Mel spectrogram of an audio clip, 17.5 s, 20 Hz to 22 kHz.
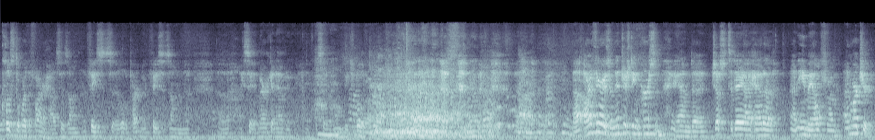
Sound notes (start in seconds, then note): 7.3 laughter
